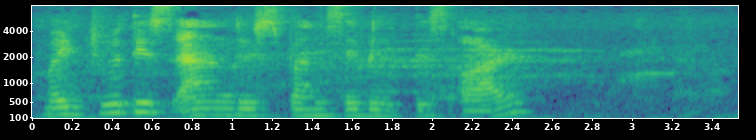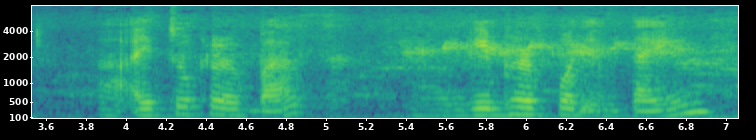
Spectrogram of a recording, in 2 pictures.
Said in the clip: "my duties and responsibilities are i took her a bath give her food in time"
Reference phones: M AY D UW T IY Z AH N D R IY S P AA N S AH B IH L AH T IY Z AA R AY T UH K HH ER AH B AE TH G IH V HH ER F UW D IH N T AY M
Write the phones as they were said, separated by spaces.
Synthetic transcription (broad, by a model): M AY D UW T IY S AH N D R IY S P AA N S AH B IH L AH T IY S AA R AY T UH K HH ER AH B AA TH G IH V HH ER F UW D IH N T AY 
